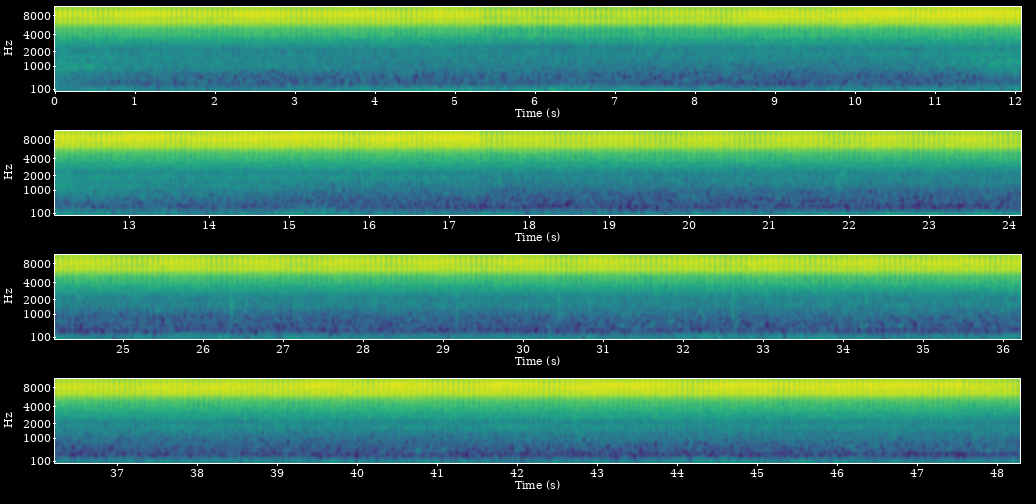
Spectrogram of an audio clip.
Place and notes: Unterbergstraße, Reit, Deutschland - CricketsBubblingWaterMix
Crickets in the evening mixed with the bubbling water of a small brook.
